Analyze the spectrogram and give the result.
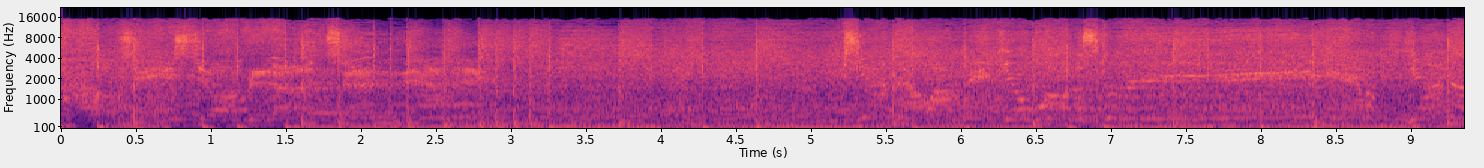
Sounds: Music, Musical instrument

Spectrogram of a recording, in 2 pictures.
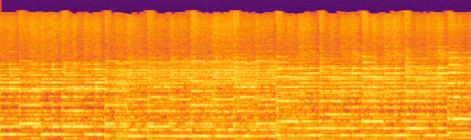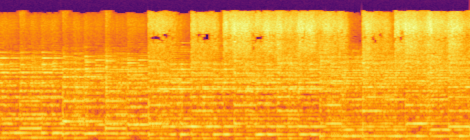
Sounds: Electronic music, Music

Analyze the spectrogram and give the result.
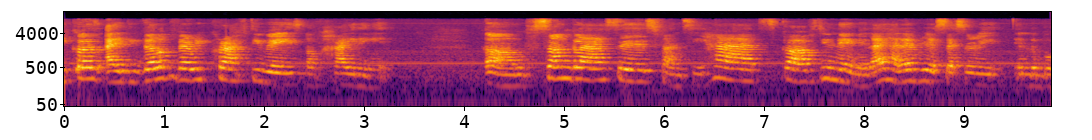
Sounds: Speech

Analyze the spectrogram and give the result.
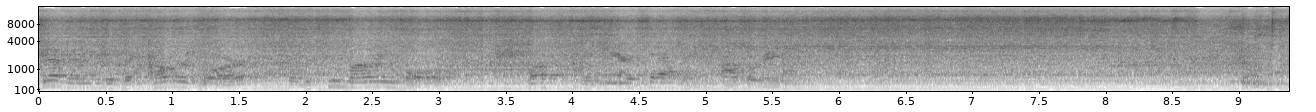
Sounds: inside a large room or hall, Speech

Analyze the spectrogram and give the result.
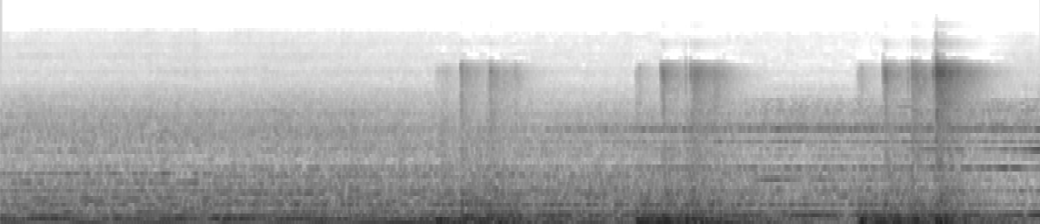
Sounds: Music, Scary music

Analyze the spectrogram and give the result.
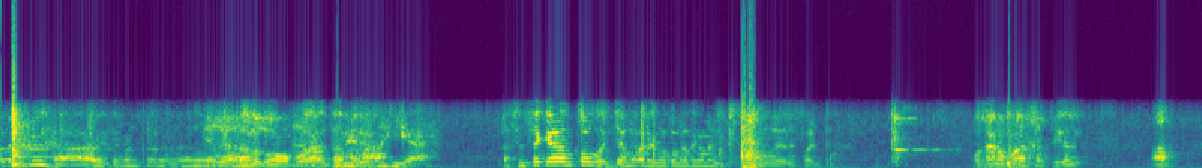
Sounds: Speech, inside a small room

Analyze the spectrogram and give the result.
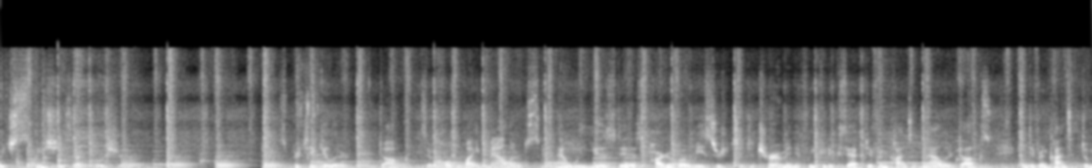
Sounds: Music, Speech

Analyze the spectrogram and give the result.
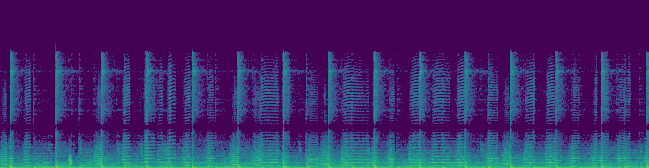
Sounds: Music

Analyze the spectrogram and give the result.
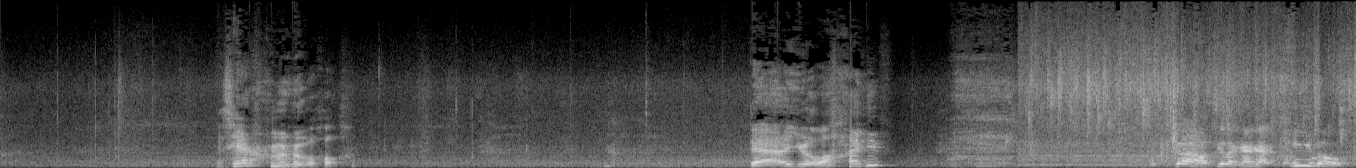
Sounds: Water

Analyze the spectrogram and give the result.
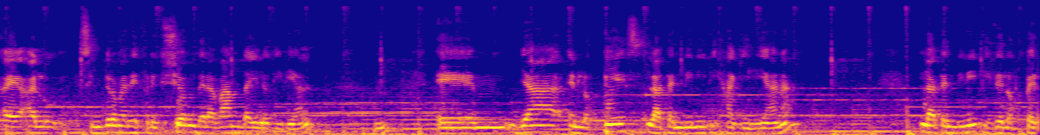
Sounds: Speech, inside a small room, Music

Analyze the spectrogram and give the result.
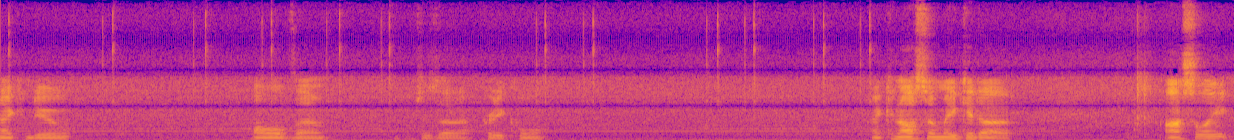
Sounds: Speech

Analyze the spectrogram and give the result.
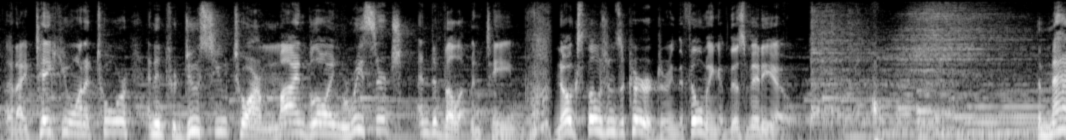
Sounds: Music, Speech

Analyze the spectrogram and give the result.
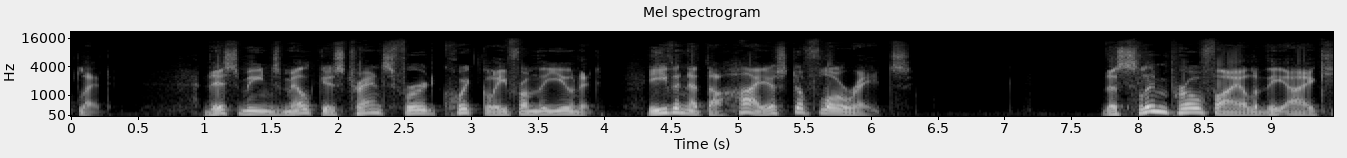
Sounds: Speech

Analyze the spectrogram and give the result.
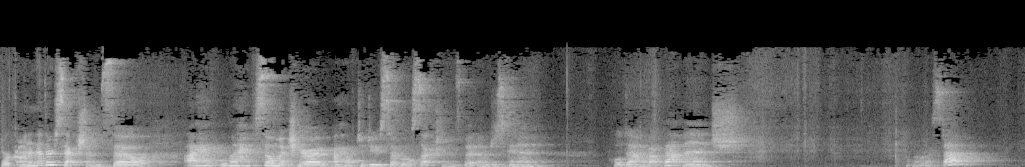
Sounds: hair dryer drying

